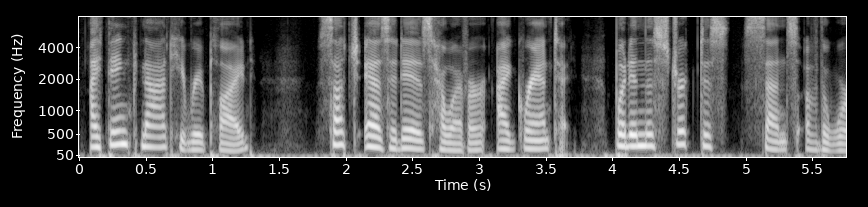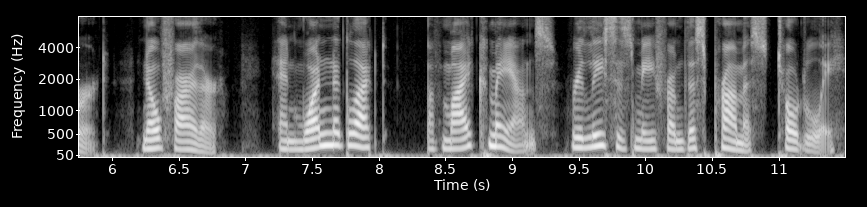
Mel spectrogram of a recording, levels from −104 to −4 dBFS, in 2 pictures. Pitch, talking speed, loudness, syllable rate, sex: 195 Hz, 170 wpm, -18 LUFS, 5.4 syllables/s, female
